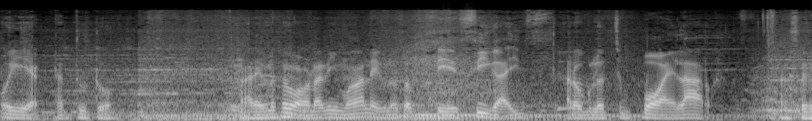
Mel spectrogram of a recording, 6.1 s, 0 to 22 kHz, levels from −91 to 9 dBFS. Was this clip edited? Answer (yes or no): no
